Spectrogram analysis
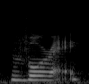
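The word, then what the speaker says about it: Voirrey: Margaret, the mother, and a 13-year-old daughter named Vore. And I checked the pronunciation on that, and that is what the internet told me to say.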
